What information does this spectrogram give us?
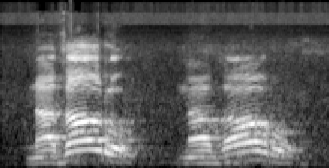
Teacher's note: ra tanda mati sebelum baris atas dia baca secara tafkhim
